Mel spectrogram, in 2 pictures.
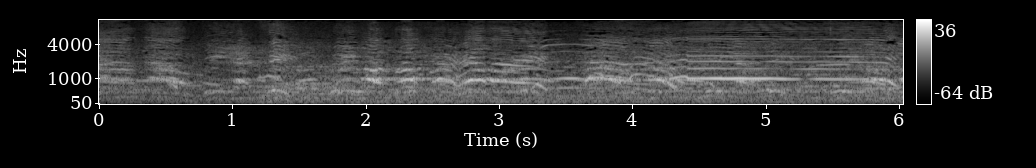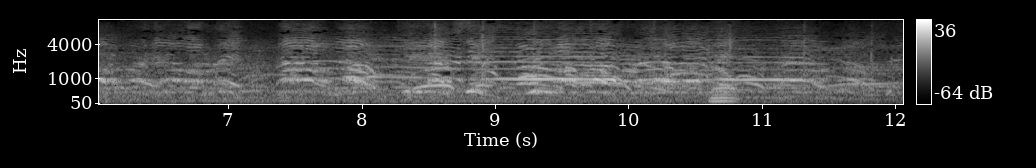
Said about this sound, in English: I was working my way through these security areas on the way to the arena, just on the other side of a temporary hurricane fence, there were a bunch of Bernie Sanders people just yelling at those headed, and here's a bit of what that sounded like.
